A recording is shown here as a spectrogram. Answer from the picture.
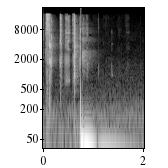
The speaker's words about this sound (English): All right. Let's go ahead and crack these beers then in 3, 2, 1.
